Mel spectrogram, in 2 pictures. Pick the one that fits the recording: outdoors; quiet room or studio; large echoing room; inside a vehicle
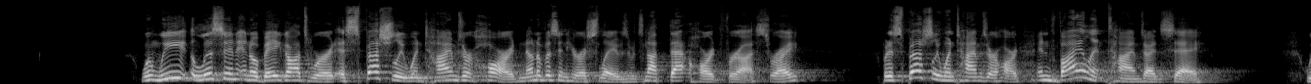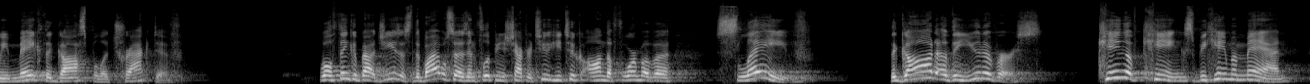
large echoing room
